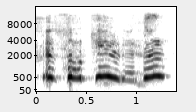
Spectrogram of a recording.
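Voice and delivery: very high, loud squeal of delight; so cute squealed high and loud, dropping on cute. Real, not acted. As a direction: squeal like you just saw a puppy. Squealing over the soap.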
